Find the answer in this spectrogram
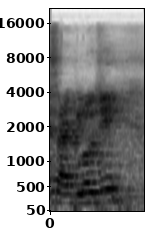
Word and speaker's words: psychology: अब देखिए साइकोलॉजी का स्पेलिंग क्या होता है? PSYCHOLOGY। इसको पढ़ते हैं साइकोलॉजी, जिसका हिंदी होता है मनोविज्ञान।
